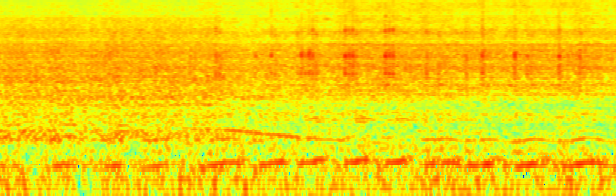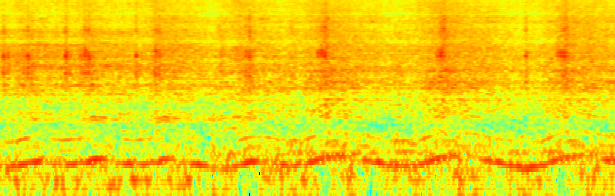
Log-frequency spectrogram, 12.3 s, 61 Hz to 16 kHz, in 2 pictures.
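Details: Nissan RB20DET held near 2000 rpm, light regular ticking over a wavering engine note; knock present at 2000 rpm, gone by 2500, persists after swapping coils; owner unsure whether rod, spark or lifter knock.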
